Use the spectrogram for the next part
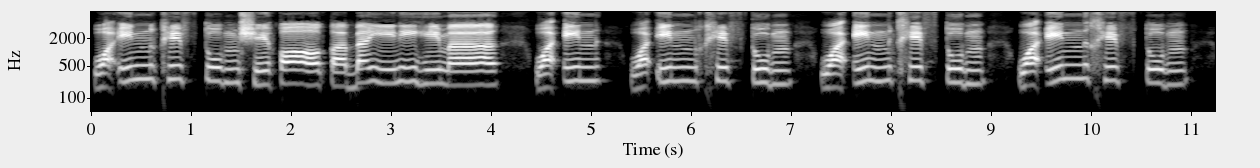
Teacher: नून को हमें जाहिर करना है, बगैर गुन्ना के अदा करना है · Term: इजहार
